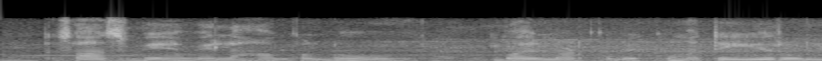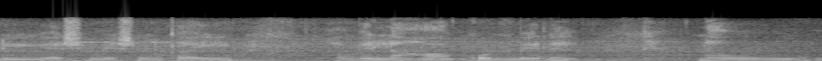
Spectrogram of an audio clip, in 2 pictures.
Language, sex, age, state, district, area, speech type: Kannada, female, 18-30, Karnataka, Bangalore Urban, rural, spontaneous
